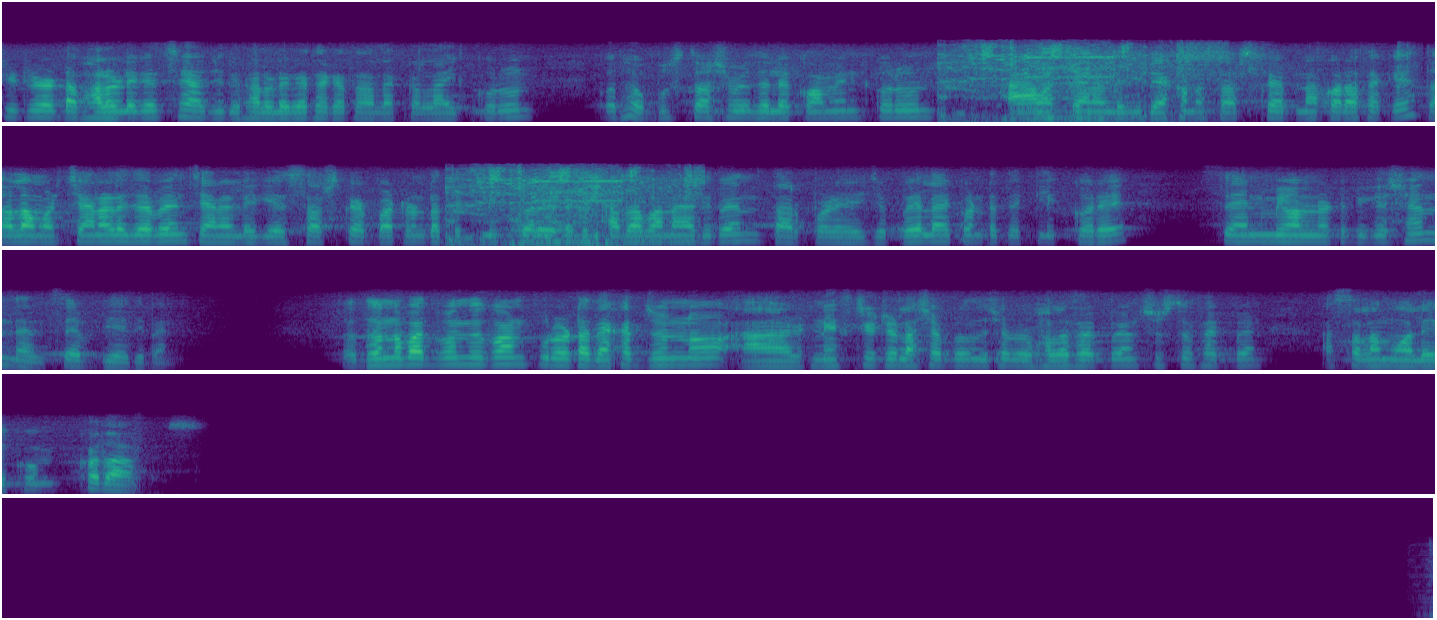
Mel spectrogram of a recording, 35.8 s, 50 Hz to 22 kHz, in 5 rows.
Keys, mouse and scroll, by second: 7.0 F9, 9.0 click, 10.7 click, 11.6 click, 14.4 click.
